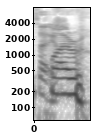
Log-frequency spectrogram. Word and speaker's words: Poirot: Hercule Poirot. Yeah, you don't pronounce the T in Poirot, so it doesn't quite work.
